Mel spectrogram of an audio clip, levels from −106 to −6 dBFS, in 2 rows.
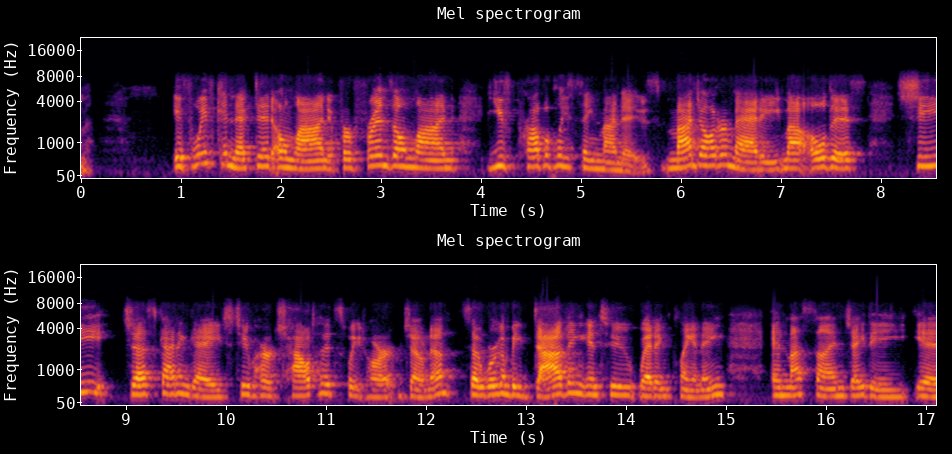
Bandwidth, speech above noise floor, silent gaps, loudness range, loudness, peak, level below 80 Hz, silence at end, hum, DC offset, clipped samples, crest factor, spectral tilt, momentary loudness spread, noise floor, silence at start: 8.6 kHz; 47 dB; none; 3 LU; -30 LUFS; -10 dBFS; -76 dBFS; 0 s; none; under 0.1%; under 0.1%; 20 dB; -5 dB/octave; 10 LU; -77 dBFS; 0 s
